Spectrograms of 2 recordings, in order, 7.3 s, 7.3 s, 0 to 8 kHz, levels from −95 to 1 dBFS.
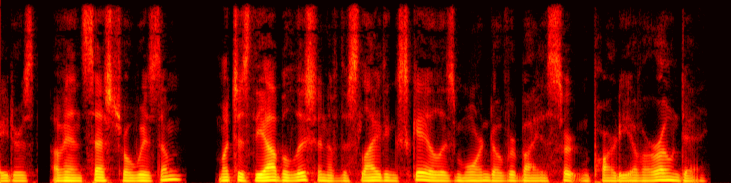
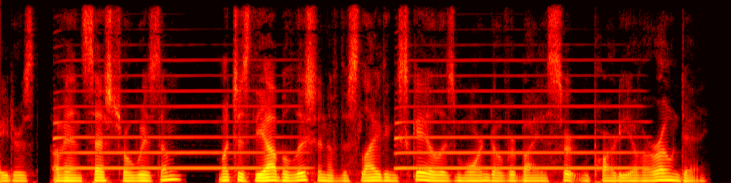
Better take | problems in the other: first | background sound (Wind instrument, woodwind instrument); 13 dB below the speech

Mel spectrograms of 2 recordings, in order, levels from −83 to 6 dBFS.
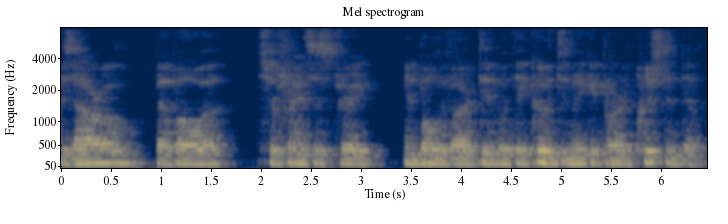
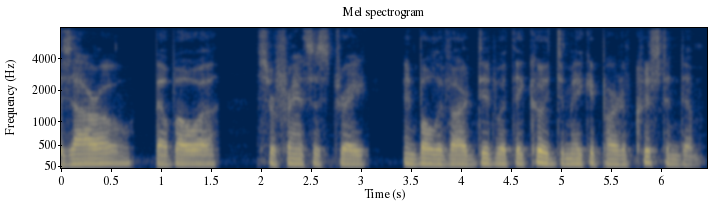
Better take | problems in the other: second | room echo; dies away in 0.4 s

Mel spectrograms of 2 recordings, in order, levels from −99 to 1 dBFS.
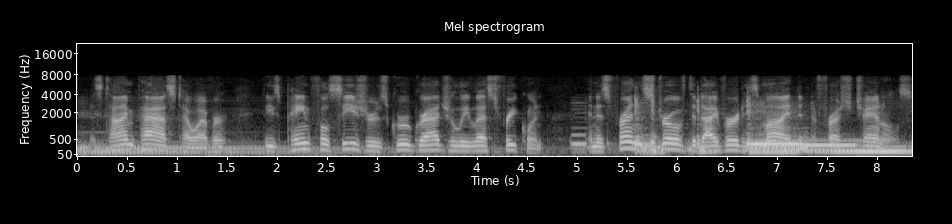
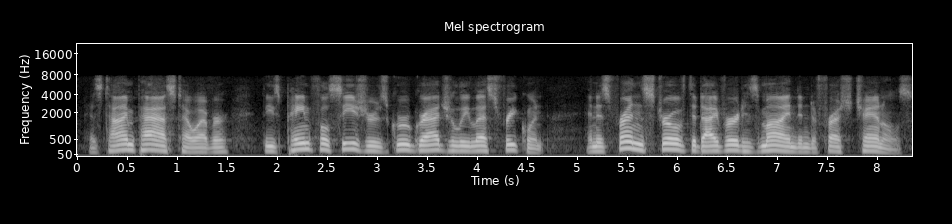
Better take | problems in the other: second | background sound (Guitar); as loud as the speech

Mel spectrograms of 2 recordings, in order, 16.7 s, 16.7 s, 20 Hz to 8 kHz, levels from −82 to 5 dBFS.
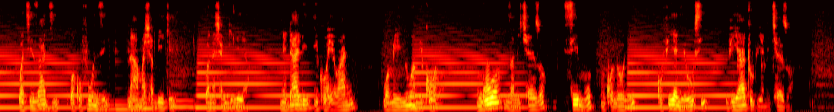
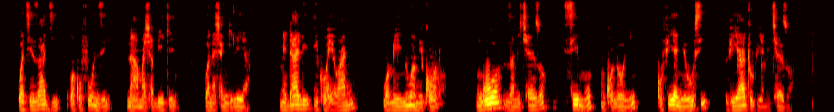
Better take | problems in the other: second | background sound (Wind instrument, woodwind instrument + Electric guitar); 9 dB below the speech

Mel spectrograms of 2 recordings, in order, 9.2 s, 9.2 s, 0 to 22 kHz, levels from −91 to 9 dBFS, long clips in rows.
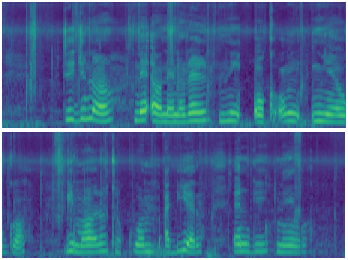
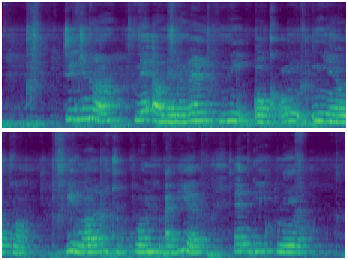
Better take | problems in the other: first | room echo; dies away in 0.6 s

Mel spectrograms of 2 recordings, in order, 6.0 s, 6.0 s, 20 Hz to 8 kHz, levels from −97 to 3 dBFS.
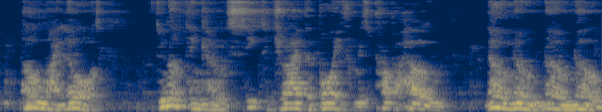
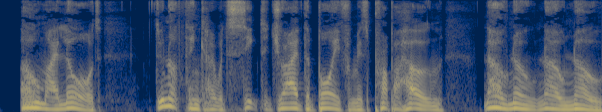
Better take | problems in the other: second | noise reduction (classical method WPE with log-MMSE)

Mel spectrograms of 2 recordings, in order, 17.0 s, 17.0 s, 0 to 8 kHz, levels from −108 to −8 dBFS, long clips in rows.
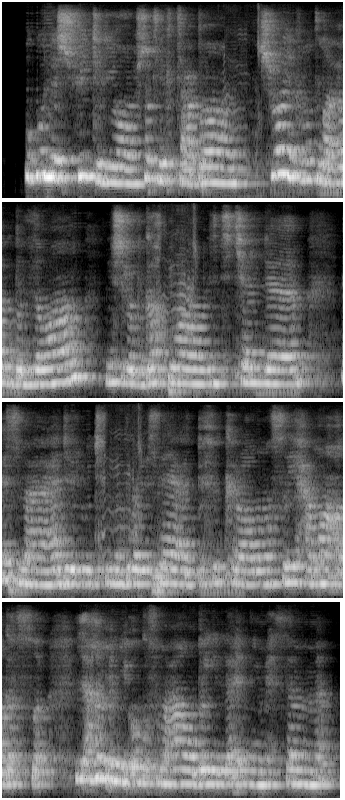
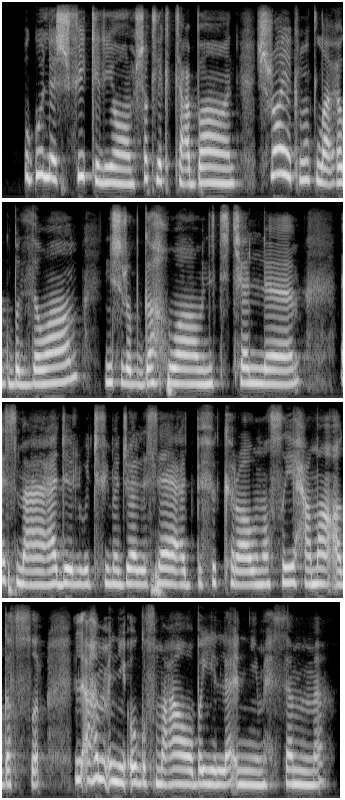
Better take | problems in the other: second | noise reduction (neural separator model SepFormer DNS4)

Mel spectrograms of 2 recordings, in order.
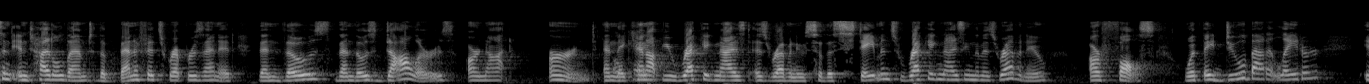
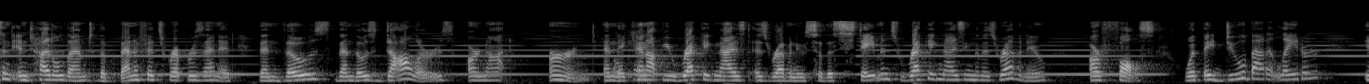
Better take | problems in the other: first | background sound (Wind instrument, woodwind instrument); 12 dB below the speech

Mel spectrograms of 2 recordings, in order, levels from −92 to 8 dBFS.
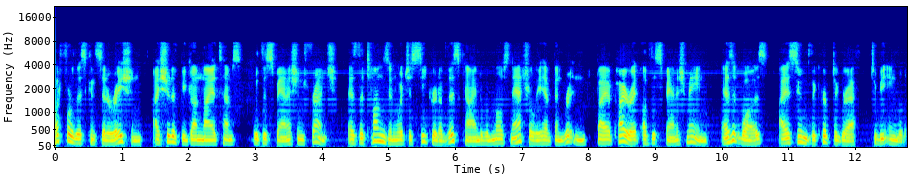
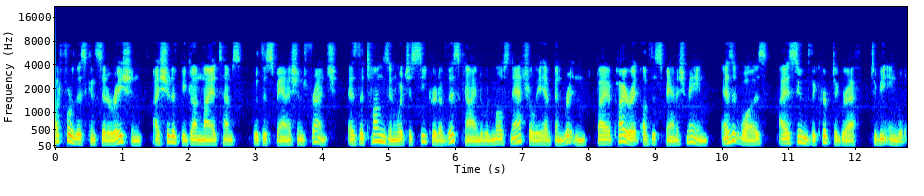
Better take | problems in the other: second | noise reduction (neural separator model SepFormer DNS4)

